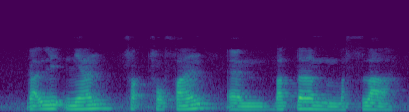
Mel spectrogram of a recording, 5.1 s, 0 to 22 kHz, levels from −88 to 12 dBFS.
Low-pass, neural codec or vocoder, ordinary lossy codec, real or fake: 7.2 kHz; none; MP3, 24 kbps; real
